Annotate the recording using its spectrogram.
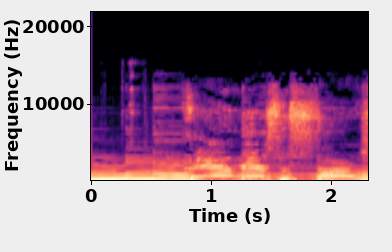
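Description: Acoustic guitar playing held chords live; just under a second in, a man's singing voice comes in, sliding up into the first note of a line.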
